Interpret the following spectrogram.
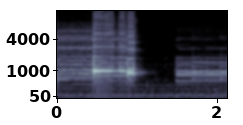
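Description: Music played through a home-built speaker under test, with a budget dome tweeter fitted. The music stops abruptly about a second in, and after a short silence a new track starts with sustained notes.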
